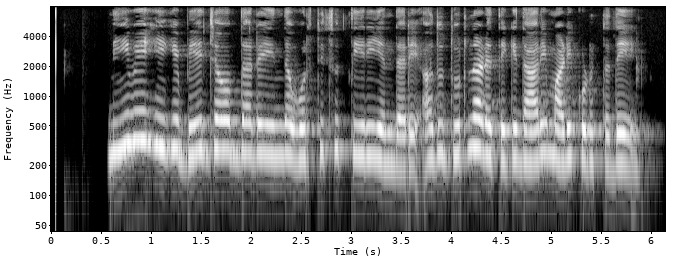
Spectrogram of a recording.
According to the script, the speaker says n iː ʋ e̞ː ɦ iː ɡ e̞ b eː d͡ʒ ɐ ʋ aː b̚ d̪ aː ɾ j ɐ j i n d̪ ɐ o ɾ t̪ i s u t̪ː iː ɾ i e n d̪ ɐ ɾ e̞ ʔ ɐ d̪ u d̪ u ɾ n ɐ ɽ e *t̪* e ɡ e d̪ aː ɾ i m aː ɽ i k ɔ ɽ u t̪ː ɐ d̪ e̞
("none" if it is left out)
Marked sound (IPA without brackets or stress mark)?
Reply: t̪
